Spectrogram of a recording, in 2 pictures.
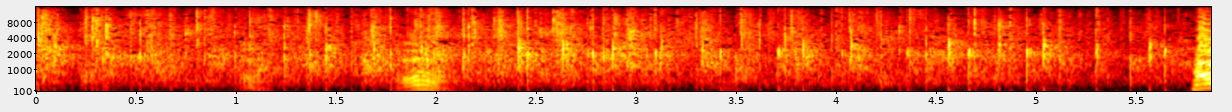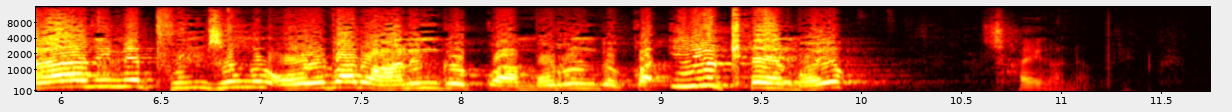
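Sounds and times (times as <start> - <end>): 
crowd clapping: 0.0 - 6.6
speech: 1.0 - 2.3, 5.8 - 10.0, 10.8 - 11.2.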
